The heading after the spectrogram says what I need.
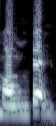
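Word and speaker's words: mountain: मतलब होता है खलनायक एम एम ओ यू एन टी ए आई एन ए आई का जो प्रोनंसिएशन है व होगा क्योंकि ए आई के बाद क्या आ रहा है एन आ रहा है तो इसे क्या पढ़ेंगे हम माउंटेन माउंटेन मतलब होता है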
